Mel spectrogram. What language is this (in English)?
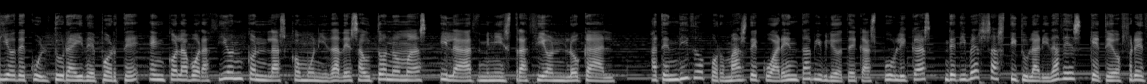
Spanish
